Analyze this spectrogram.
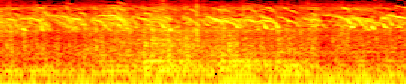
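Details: Newly hatched chicks, kept in a warm room, give scattered high, thin descending peeps over a low background hum.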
